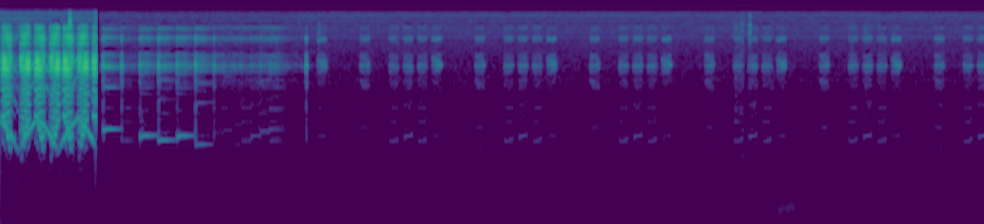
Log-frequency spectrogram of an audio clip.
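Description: A small game machine plays a falling jingle of beeps, then soft bleeps and chirps.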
